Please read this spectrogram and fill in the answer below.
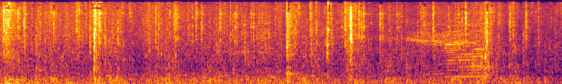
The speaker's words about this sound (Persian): چیزی نیست، فقط صدای گاو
